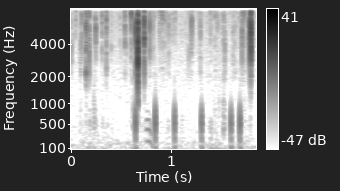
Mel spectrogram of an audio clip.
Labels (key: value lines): label: biophony, knock croak
recorder: SoundTrap 300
